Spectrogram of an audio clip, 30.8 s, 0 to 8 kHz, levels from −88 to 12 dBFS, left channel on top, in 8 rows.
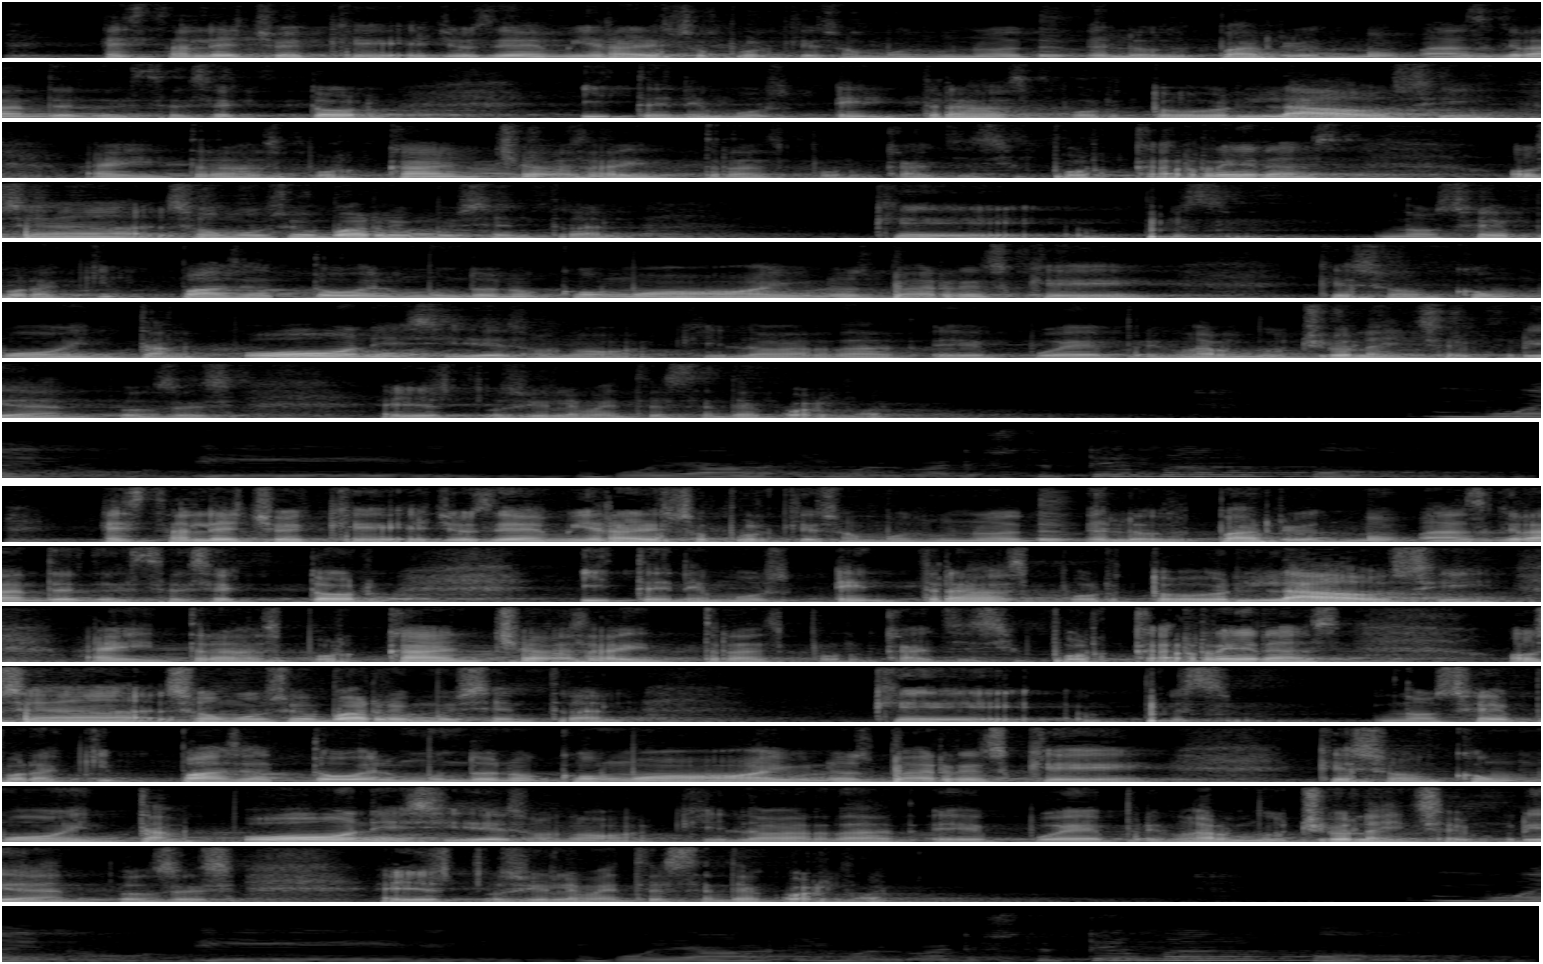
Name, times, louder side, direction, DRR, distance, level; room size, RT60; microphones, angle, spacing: voice 1, 0.2-13.1 13.7-14.1 14.5-14.6 15.0-25.3, right 2 dB, 55° right, 12 dB, 0.9 m, -30 dB
voice 2, 26.6-28.1 28.4-30.6, equal, 10° right, 3 dB, 2.6 m, -53 dB
28.0 x 17.5 x 8.9 m, 1.3 s
head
